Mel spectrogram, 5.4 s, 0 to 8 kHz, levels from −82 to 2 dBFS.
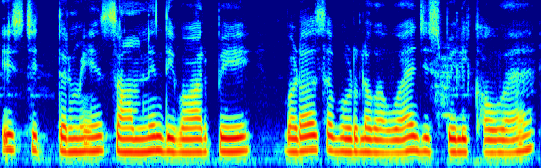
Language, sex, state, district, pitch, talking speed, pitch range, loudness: Hindi, female, Haryana, Rohtak, 200 Hz, 190 wpm, 190-215 Hz, -13 LUFS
